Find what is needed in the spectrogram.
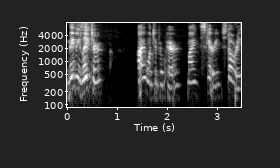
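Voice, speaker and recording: Someone puts on a squeaky character voice at an extremely high pitch. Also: moderate pace. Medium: audio drama. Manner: dry, self-assured.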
